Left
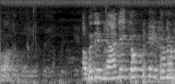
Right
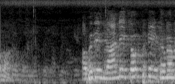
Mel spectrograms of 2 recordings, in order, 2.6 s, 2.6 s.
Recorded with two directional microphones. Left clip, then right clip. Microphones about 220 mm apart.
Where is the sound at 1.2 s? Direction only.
25° left (ahead or behind).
